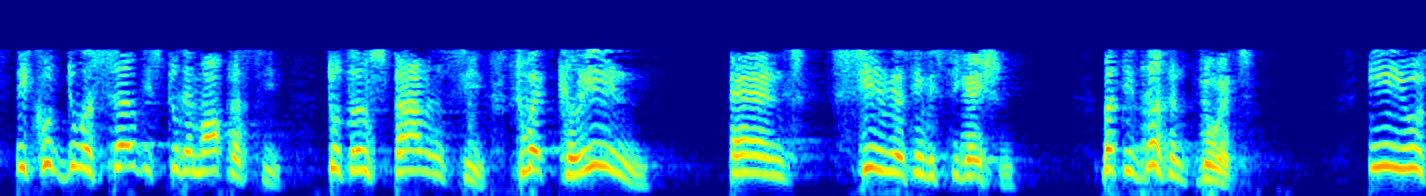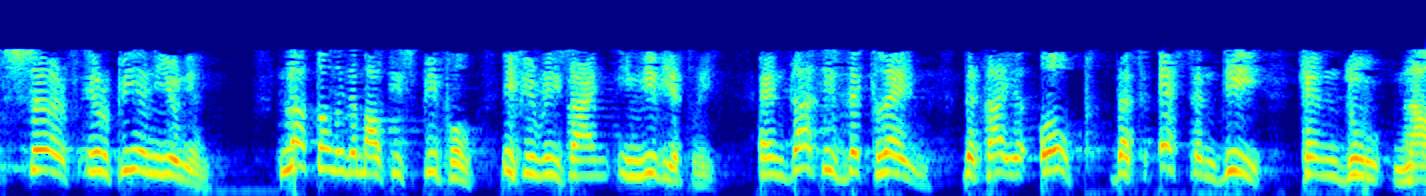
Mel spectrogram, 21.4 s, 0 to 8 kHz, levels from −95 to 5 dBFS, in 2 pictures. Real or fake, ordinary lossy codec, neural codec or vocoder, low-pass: real; AAC, 16 kbps; none; 7.2 kHz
